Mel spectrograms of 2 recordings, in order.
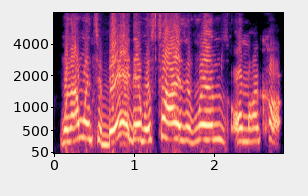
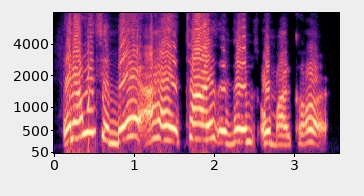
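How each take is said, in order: First: High, stunned retelling of the night before; reliving the shock of finding the car bare; disbelief. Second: High and slowed, each word pressed in disbelief. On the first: To her fiance, repeating it in high disbelief. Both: Retold or imitated. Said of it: "in disbelief".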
